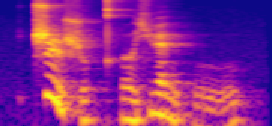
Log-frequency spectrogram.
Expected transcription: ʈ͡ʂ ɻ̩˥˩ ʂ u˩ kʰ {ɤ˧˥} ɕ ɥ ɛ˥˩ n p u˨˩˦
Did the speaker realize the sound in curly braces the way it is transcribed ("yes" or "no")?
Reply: yes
